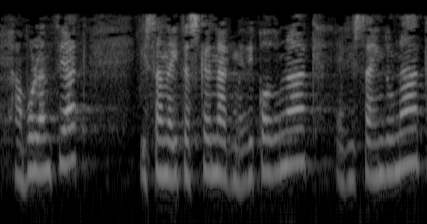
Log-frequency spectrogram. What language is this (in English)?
Basque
